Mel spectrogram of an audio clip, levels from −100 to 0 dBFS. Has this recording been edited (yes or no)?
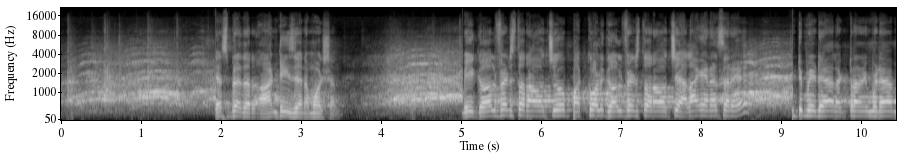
yes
